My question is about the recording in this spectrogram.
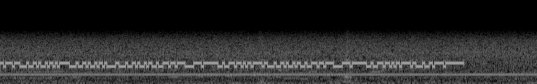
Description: RTTY (45.45 baud, 170 Hz shift), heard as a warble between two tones, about 920 Hz centre, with radio static, a steady whistle near 460 Hz and the noise of a crowd indoors. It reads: … DX DE DL9LJK DL9LJK K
